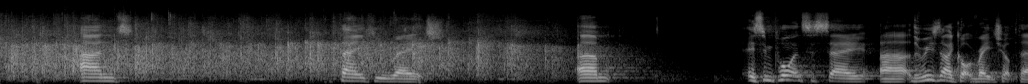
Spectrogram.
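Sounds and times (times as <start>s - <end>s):
audience applause: 0.0s - 6.3s
speech: 0.8s - 1.4s, 3.4s - 4.5s, 5.8s - 6.2s, 7.5s - 10.2s.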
